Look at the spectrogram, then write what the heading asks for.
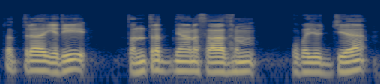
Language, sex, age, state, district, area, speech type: Sanskrit, male, 18-30, Karnataka, Chikkamagaluru, urban, spontaneous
